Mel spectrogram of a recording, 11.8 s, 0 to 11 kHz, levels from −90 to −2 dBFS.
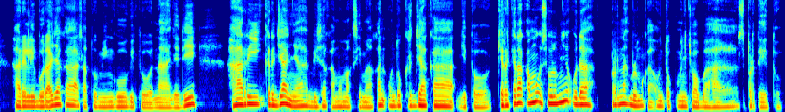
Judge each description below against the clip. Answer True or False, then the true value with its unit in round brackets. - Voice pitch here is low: True (120 Hz)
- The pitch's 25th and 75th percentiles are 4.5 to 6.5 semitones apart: True (5.5 semitones)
